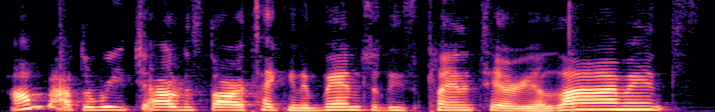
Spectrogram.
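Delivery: high-pitched, acted-out refusal; telling them off. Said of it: "You gotta tell them".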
